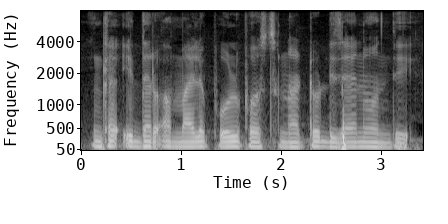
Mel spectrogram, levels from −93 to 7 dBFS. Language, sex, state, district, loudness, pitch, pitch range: Telugu, male, Telangana, Hyderabad, -19 LUFS, 100 Hz, 100-105 Hz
